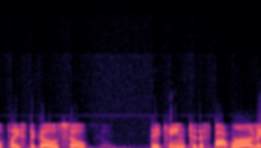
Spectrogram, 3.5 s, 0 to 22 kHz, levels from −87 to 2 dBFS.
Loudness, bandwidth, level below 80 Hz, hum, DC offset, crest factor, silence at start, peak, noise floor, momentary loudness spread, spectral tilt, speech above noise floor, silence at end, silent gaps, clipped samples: -23 LUFS; 6.2 kHz; -60 dBFS; none; under 0.1%; 18 dB; 0 s; -6 dBFS; -53 dBFS; 6 LU; -5.5 dB/octave; 31 dB; 0 s; none; under 0.1%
